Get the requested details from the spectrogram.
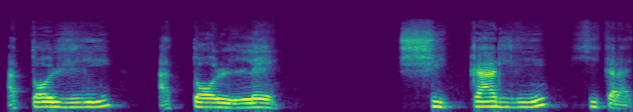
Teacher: noten cómo estoy pronunciando la doble L, no como Y, como estamos acostumbrados a transcribir el sonido de la Y en la lengua española, sino como L, como una lateral palatal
